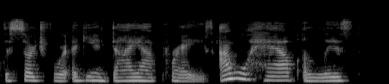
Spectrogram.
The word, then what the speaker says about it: dioptase: Dioptase.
